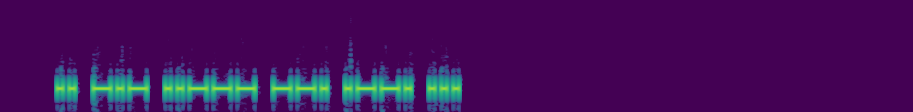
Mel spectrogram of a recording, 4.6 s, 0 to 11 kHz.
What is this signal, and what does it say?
Morse code, heard as a keyed tone, about 40 wpm, 700 Hz. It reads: IK2GPS
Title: DXCC-100 Call Signs - 6 Characters - Repeated 2x - 40wpm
